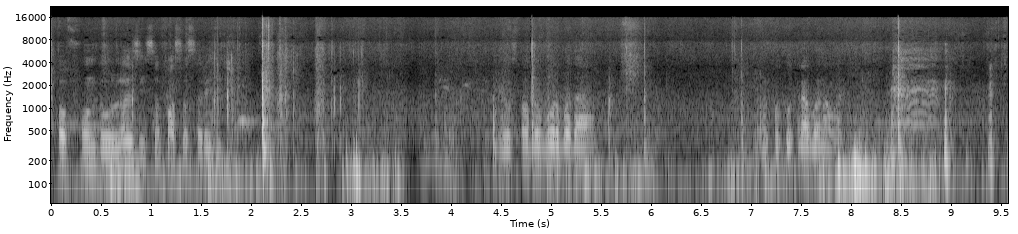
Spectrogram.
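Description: A man talks calmly nearby outdoors.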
